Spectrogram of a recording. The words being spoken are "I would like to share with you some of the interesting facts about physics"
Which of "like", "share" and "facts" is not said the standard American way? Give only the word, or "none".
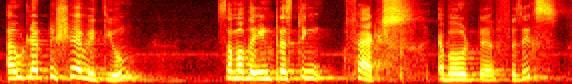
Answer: none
